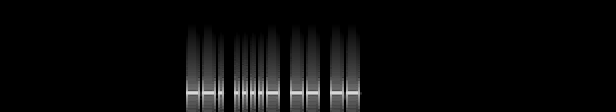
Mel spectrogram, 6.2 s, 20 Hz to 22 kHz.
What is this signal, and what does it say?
Morse code, heard as a keyed tone, about 32 wpm, 700 Hz. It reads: G4MM
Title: DXCC-100 Call Signs - 4 Characters - Repeated 2x - 30wpm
